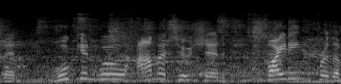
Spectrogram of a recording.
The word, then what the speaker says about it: Khuukhenkhuu: one is a tongue-twister doesn't look like you can woo it all but that's how you pronounce it who can woo ama tution fighting for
